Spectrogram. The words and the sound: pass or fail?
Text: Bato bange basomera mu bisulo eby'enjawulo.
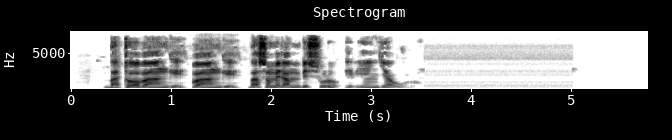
fail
